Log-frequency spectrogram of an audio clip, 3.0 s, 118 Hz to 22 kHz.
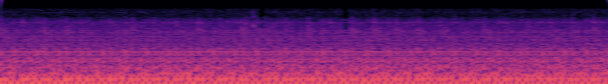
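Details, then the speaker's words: Peterbilt 379 diesel at idle, air compressor rebuilding pressure, governor cuts in at 100 and out at 120 psi: even low rumble, no knocks; normal compressor charging. "so that Governor said at 100 it'll kick on at 100 and turn off at 120. and when you're going down the road you're always using air pressure because this suspension is going up and down and it's using the error so it'll always go up and down while you're going down the road we'll let it get to 120."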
